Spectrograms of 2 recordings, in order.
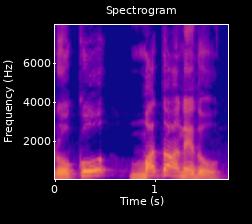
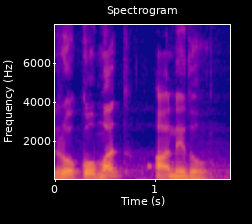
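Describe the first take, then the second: First: There is a pause after roko. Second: There is a pause after mat.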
